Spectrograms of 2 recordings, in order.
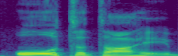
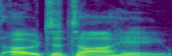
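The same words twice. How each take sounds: First: The first vowel is long. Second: The first vowel is short. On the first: The speaker calls it right. "the correct pronunciation of that word is Otatahi because there's a longer A on the front there" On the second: The speaker calls it wrong. "we usually say"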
